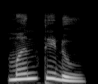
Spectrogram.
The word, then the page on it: ಮುಂದಿಡು: kannada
